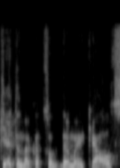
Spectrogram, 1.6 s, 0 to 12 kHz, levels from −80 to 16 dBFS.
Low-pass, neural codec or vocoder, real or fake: 9.9 kHz; vocoder, 22.05 kHz, 80 mel bands, WaveNeXt; fake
